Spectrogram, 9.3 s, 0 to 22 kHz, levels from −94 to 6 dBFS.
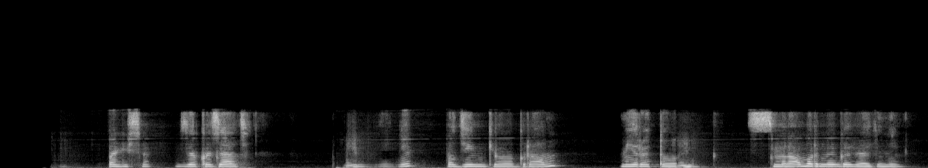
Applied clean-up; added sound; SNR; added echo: neural mask model DeepFilterNet 3.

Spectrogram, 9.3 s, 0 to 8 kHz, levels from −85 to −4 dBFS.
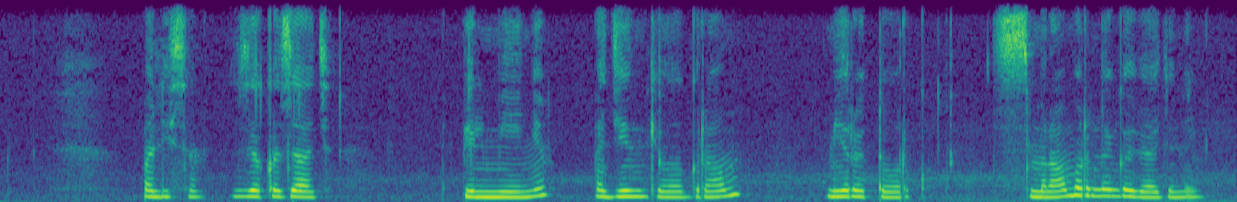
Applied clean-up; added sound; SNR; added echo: none; none; none; none.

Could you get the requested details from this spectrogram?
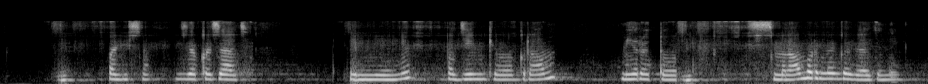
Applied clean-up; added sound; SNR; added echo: neural separator model SepFormer DNS4.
